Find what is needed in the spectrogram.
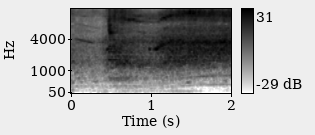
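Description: Yellow corded electric drill switched on about half a second in and running steadily.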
